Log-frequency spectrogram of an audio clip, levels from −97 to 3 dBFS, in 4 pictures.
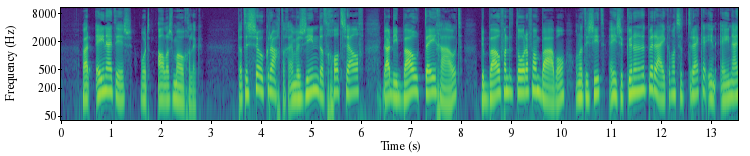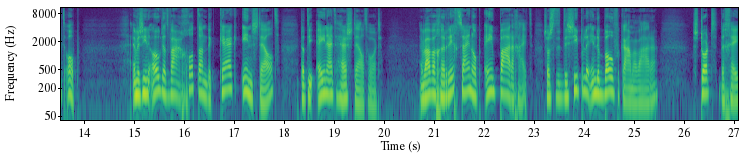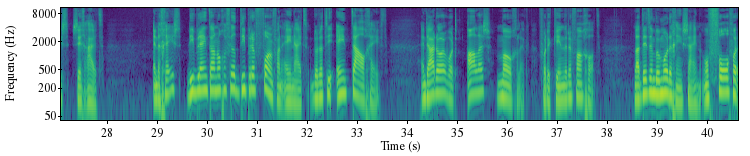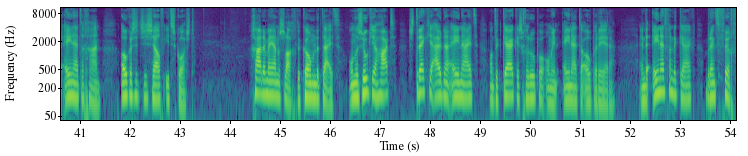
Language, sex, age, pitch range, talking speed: Dutch, male, 20-39, 110-155 Hz, 170 wpm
